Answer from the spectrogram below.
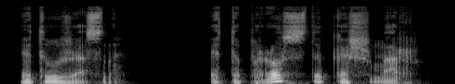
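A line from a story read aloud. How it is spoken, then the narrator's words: Quiet. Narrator (Russian): негромко сказал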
